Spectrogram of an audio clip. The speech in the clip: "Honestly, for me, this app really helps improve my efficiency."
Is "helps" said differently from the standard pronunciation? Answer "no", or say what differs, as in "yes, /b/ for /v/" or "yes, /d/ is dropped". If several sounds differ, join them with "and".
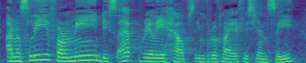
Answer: no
